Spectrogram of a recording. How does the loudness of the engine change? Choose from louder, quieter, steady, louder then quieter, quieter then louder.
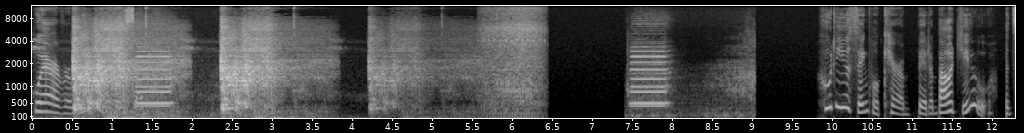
quieter.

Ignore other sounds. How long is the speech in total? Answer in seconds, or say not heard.
4 s.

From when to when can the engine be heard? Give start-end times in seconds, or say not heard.
0.0-6.5.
